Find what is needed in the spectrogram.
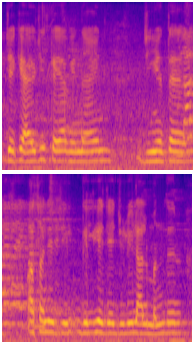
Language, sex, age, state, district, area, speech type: Sindhi, female, 60+, Delhi, South Delhi, urban, spontaneous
